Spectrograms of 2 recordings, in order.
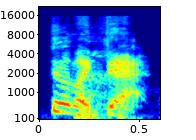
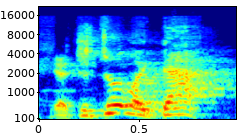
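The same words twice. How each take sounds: First: Echoed high-pitched director impression; Zack Snyder. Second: High-pitched director impression; much higher, tossed-off mimicry of a director; Zack Snyder. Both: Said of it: "That's a good Zack Snyder impression".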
